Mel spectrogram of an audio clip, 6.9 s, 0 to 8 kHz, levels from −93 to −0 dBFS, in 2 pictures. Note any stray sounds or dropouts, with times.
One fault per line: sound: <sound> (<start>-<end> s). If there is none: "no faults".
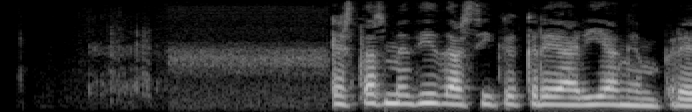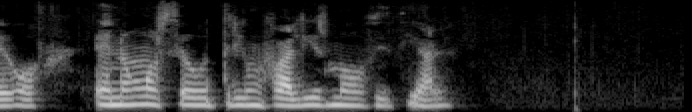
no faults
